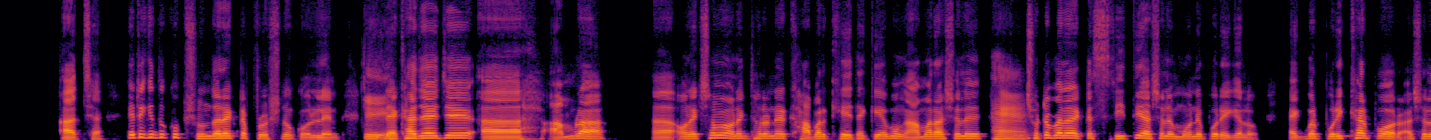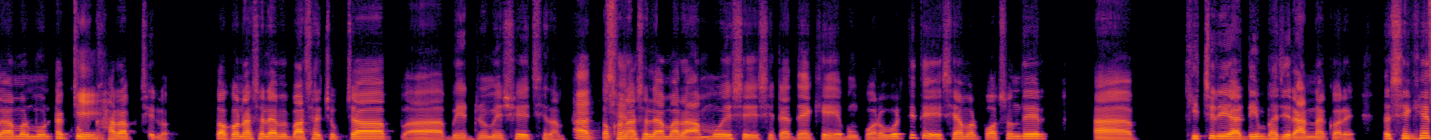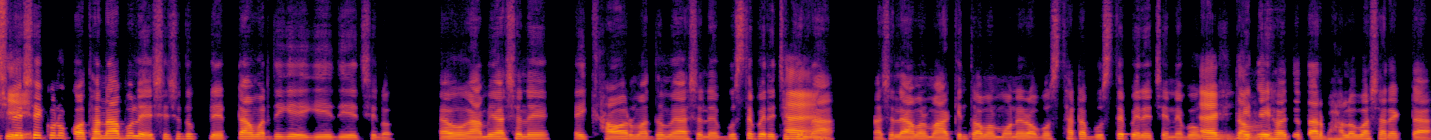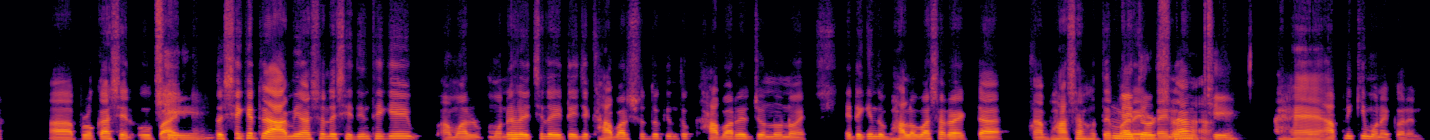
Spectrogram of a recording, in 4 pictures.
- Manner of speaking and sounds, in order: other background noise
- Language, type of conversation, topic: Bengali, unstructured, আপনার মতে, খাবারের মাধ্যমে সম্পর্ক গড়ে তোলা কতটা গুরুত্বপূর্ণ?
